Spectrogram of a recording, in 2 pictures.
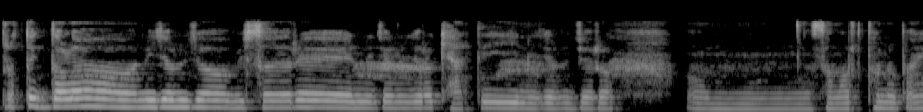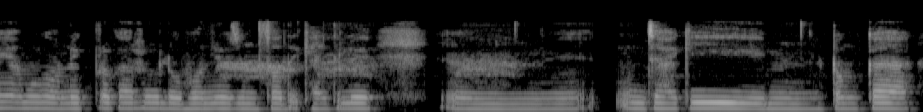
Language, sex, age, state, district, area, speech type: Odia, female, 18-30, Odisha, Kalahandi, rural, spontaneous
